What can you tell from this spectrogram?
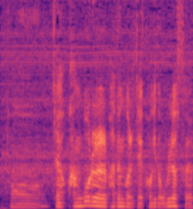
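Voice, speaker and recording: Against noticeable background noise, a soft-spoken man with a fairly high pitch talks at a fairly slow pace in fairly even intonation. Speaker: streamer. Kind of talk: live stream chat. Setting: live stream.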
